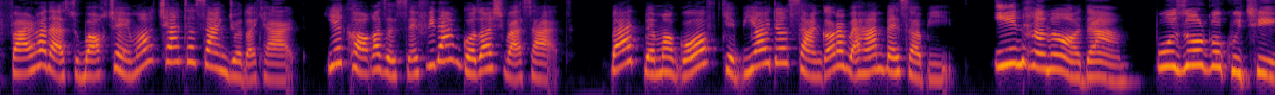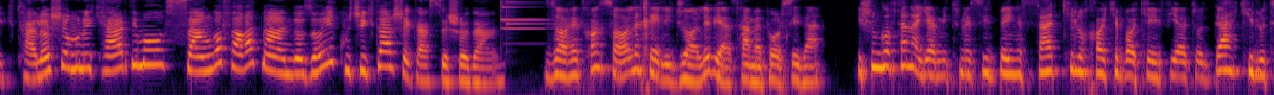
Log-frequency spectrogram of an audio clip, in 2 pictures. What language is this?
Persian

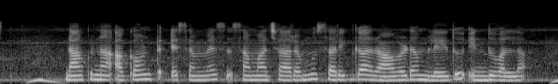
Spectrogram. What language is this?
Telugu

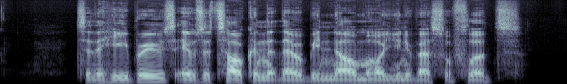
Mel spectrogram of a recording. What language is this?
English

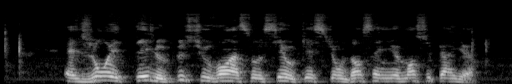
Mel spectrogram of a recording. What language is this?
French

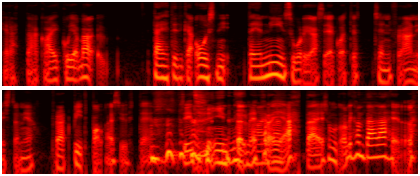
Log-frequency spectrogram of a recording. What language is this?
Finnish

